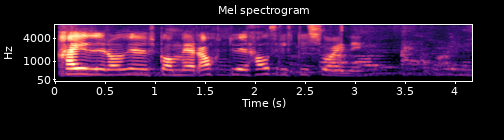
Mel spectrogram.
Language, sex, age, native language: Icelandic, male, 18-19, Icelandic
